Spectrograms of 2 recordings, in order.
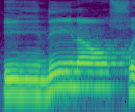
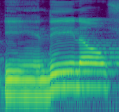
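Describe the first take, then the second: No difference in how they are said.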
